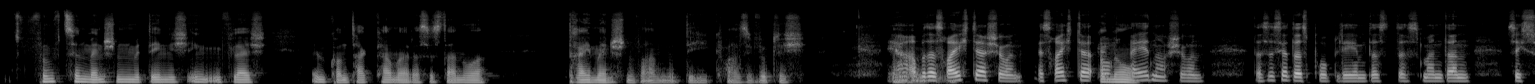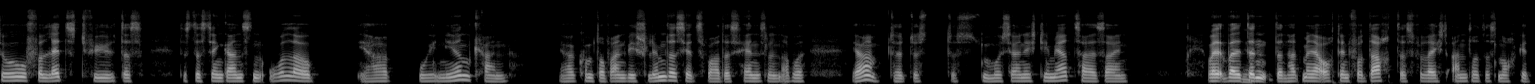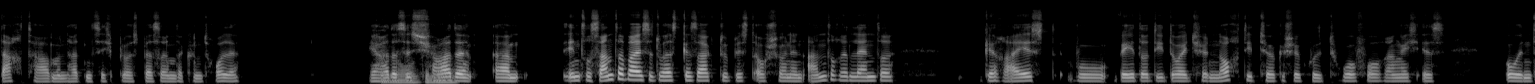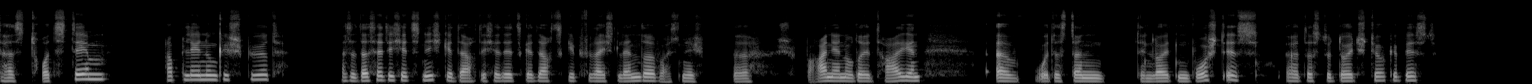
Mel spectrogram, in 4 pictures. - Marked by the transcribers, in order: other background noise; stressed: "einer"; stressed: "noch"
- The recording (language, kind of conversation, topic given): German, podcast, Mal ehrlich: Wann hast du dich zum ersten Mal anders gefühlt?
